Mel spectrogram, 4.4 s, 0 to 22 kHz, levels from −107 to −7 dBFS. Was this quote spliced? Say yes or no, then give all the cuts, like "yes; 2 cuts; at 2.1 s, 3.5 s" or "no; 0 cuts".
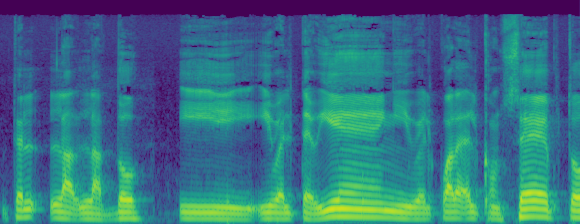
yes; 1 cut; at 1.2 s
